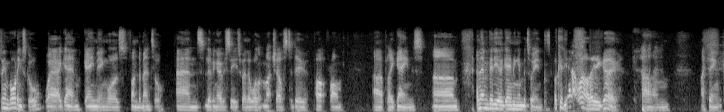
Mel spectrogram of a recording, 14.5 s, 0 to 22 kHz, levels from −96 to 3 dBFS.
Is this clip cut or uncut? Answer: cut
